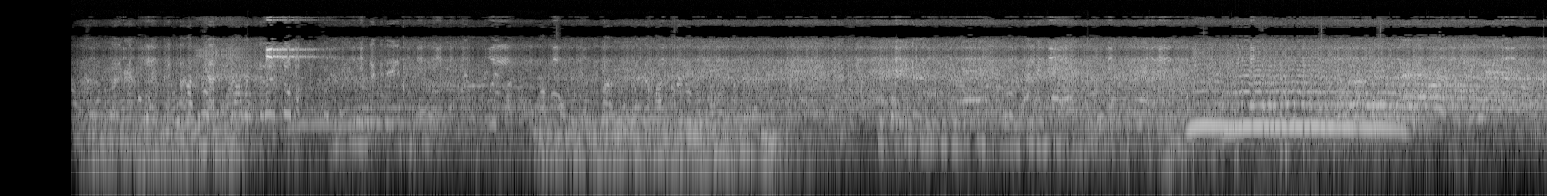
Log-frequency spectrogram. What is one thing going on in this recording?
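A crowd chatters and murmurs in a large echoing arena.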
